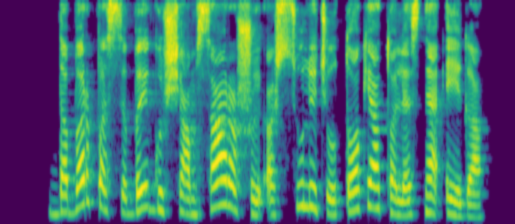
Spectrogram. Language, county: Lithuanian, Vilnius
